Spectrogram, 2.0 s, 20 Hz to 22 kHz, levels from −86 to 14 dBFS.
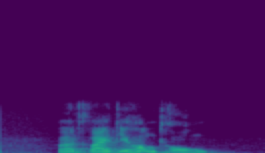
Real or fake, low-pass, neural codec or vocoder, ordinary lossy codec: real; none; none; none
